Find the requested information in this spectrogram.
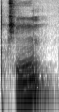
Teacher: Hökümdar sözündə göründüyü kimi ü saiti artmışdır. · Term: səs artımı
